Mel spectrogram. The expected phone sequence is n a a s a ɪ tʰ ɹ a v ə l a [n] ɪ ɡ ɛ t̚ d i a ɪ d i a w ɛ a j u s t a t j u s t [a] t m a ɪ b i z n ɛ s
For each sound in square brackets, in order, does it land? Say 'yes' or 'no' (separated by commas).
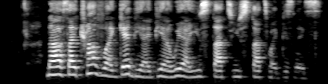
no, yes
